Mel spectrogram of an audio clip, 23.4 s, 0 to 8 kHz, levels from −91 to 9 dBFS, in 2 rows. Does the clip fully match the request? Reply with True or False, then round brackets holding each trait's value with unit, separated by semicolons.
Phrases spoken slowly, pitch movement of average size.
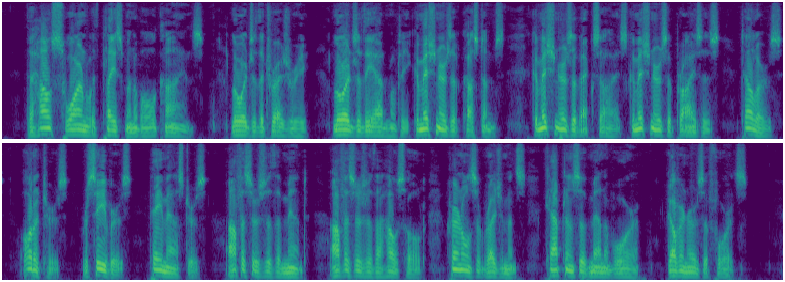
True (125 wpm; 4.0 semitones)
